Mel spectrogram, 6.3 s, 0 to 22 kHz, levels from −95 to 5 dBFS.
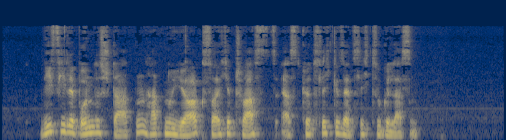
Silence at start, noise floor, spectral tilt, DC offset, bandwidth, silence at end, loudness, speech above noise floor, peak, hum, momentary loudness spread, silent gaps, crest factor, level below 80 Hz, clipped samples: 0.5 s; -62 dBFS; -5.5 dB/octave; under 0.1%; 11.5 kHz; 1.1 s; -23 LUFS; 40 dB; -4 dBFS; none; 8 LU; none; 18 dB; -46 dBFS; under 0.1%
